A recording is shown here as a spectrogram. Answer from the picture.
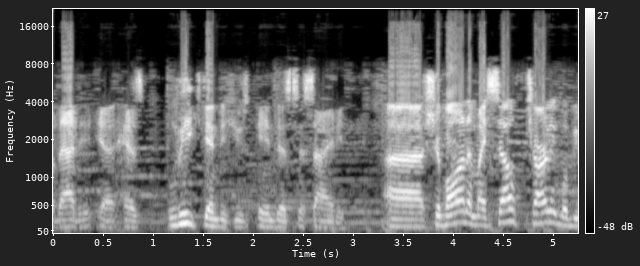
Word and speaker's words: Siobhan: When you add that to the spelling of your first name, it's pronounced Siobhan, which is a lovely name, by the way.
